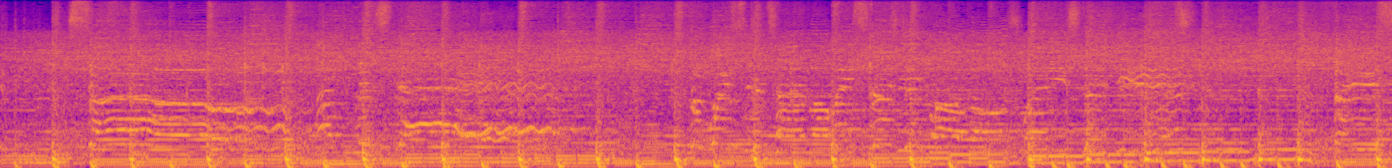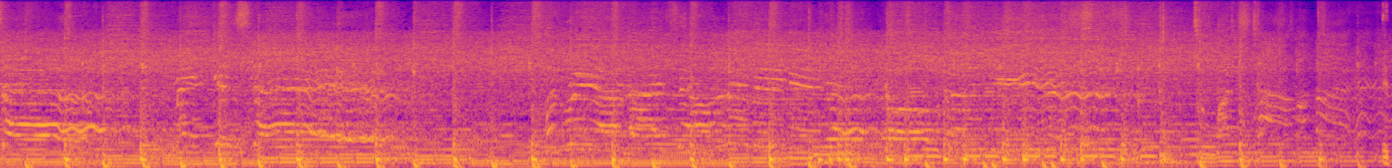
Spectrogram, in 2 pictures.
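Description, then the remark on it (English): A heavy metal chorus plays loud and continuous, with distorted guitars, pounding drums and soaring sung vocals holding a steady, driving intensity for about half a minute. “amazing songs, but they don't have this chorus.”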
